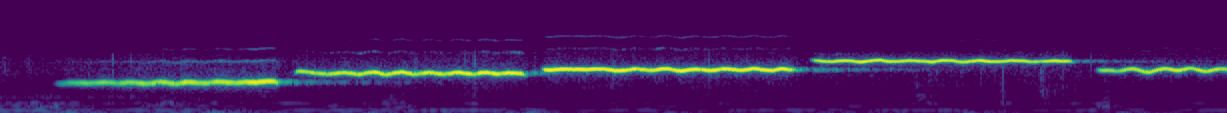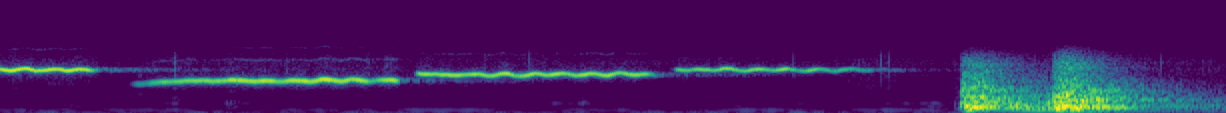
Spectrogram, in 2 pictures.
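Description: radio show theme whistle

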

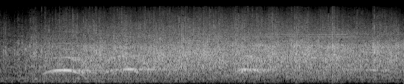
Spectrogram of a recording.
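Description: audience applause

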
